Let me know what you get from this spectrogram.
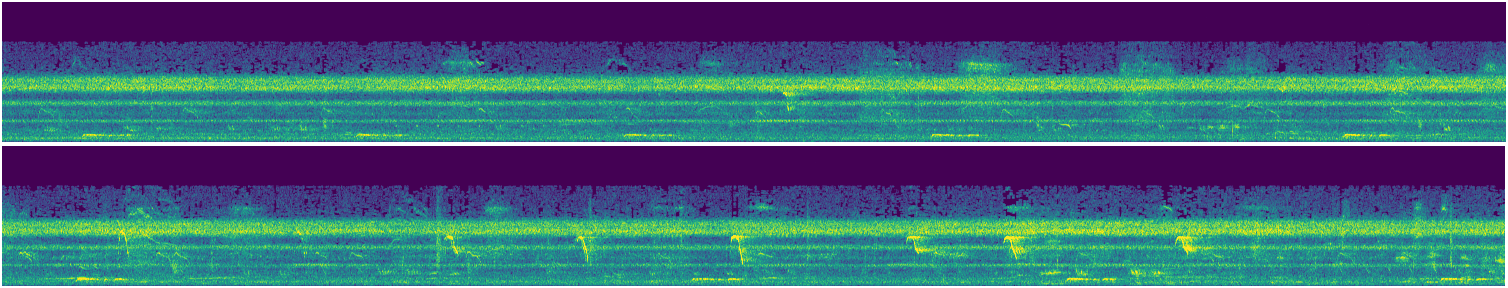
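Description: Outdoor morning ambience: a bird repeats a short call every couple of seconds over a steady high insect drone and a constant background hum, with a few quick high chirps in the second half.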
